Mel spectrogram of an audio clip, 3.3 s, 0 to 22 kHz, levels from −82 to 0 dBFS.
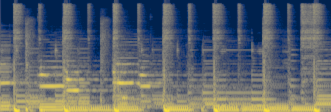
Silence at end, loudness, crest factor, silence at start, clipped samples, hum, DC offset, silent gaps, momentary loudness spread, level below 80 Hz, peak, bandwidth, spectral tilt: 0 s; -11 LUFS; 10 dB; 0 s; 0.5%; none; under 0.1%; none; 4 LU; -16 dBFS; 0 dBFS; 19.5 kHz; -6 dB/octave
